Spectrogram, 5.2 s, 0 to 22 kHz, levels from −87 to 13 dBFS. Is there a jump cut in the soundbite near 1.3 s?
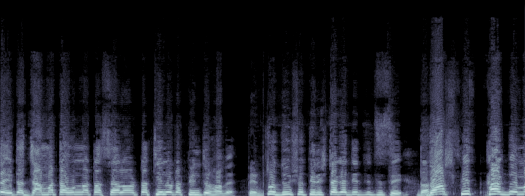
no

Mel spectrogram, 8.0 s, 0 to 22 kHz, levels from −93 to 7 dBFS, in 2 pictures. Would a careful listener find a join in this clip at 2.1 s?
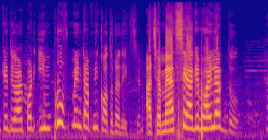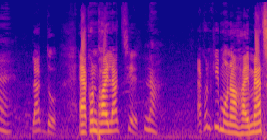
yes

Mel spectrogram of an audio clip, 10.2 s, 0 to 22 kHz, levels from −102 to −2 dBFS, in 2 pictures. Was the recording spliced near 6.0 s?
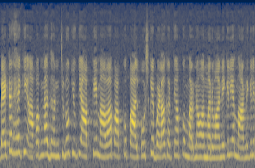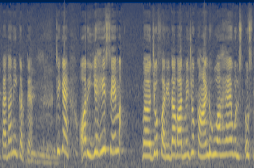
no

